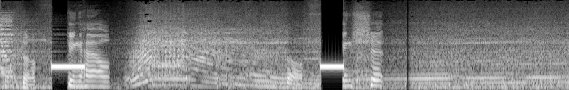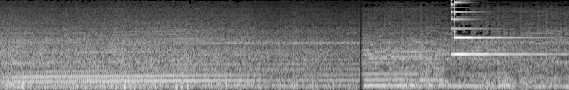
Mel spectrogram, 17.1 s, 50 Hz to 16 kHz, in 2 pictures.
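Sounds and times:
steady engine note: 0:15.3 - 0:17.0.

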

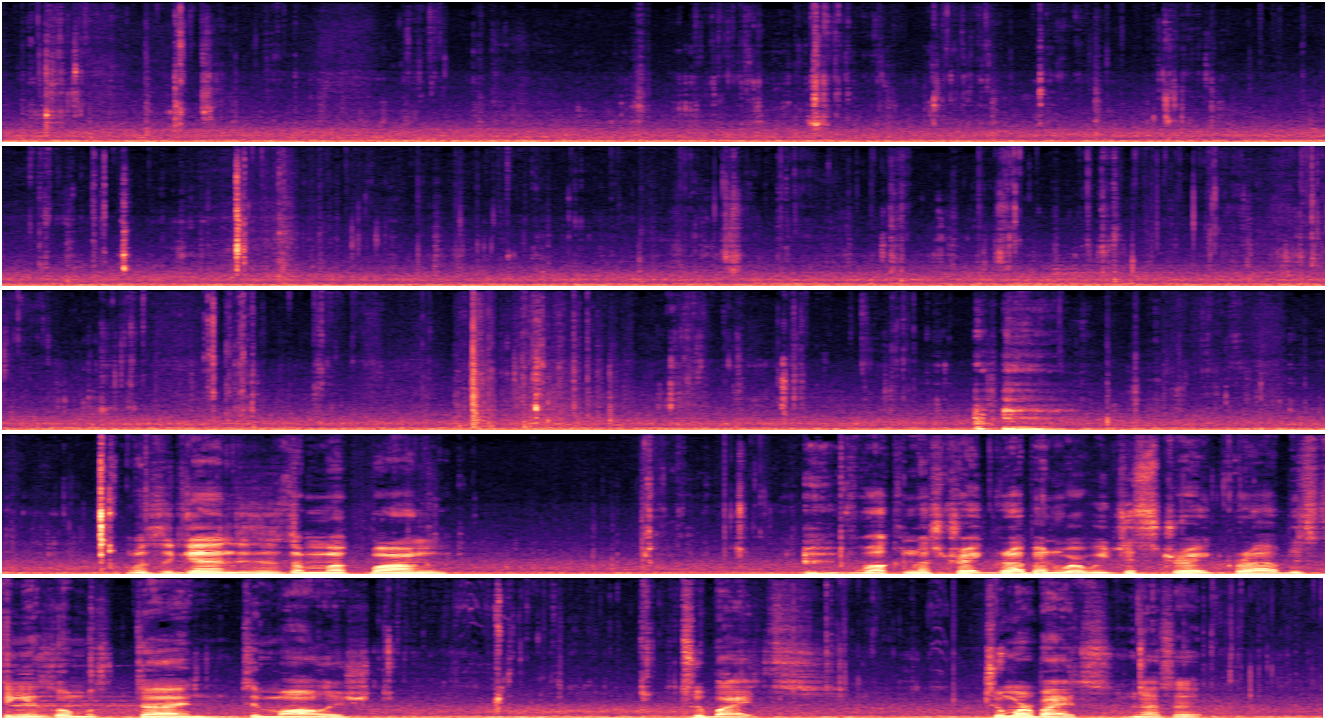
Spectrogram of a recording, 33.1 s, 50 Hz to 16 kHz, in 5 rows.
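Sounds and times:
person chewing food: 0:00.0 - 0:20.4, 0:22.1 - 0:23.8, 0:28.2 - 0:29.9, 0:30.5 - 0:31.3, 0:32.1 - 0:33.0
low rumble inside car: 0:00.0 - 0:33.0
wet mouth clicks and smacks: 0:28.3 - 0:29.8.

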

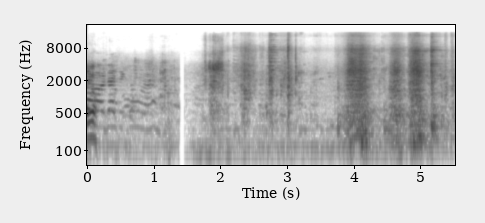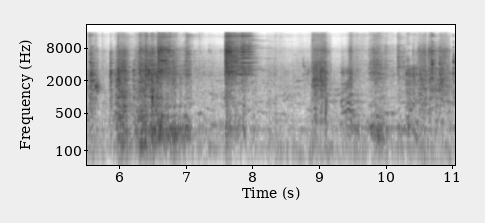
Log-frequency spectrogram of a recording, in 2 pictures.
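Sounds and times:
shovel scraping gravelly soil: 0:01.7 - 0:03.1, 0:03.7 - 0:07.0.

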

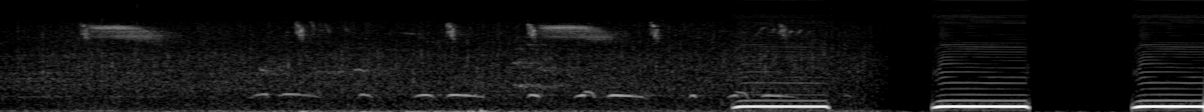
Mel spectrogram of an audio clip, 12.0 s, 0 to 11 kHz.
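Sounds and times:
bird low arching calls: 0:05.3 - 0:08.3.

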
